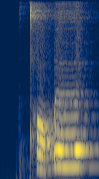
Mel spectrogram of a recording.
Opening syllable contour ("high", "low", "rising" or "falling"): low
